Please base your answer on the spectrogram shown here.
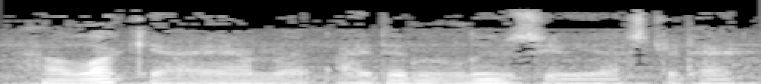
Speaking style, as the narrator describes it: she said quietly

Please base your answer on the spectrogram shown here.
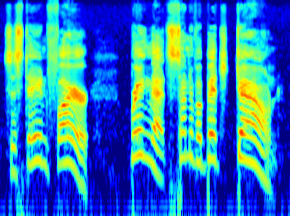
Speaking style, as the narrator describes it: yelled to her comrades

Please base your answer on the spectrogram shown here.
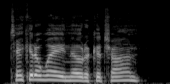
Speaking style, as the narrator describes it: she cried

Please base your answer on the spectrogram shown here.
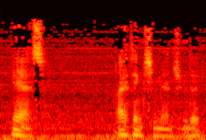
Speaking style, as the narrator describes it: his voice impassive as he replied

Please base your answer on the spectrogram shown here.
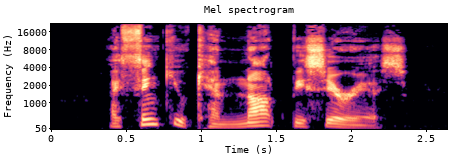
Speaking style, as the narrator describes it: she said sharply

